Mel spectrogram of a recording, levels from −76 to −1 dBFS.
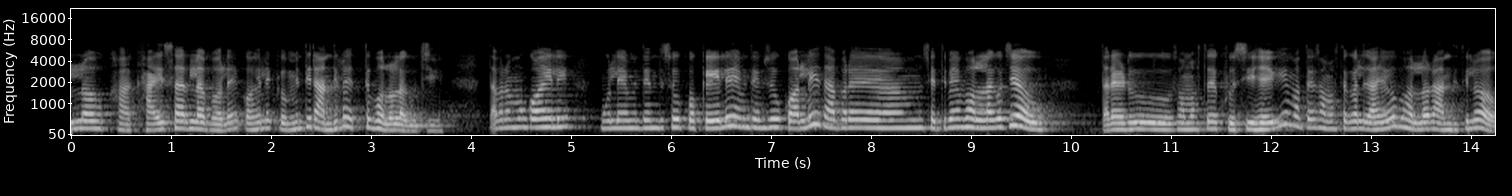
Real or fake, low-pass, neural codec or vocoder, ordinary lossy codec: real; 7.2 kHz; none; Opus, 64 kbps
